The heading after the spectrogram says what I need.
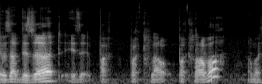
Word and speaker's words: baklava: Is it baklava?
